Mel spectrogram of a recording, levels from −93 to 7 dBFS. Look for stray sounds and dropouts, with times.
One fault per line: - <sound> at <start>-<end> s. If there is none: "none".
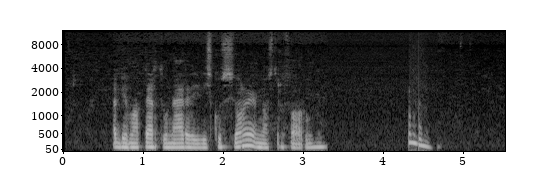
- chirp at 4.3-4.6 s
